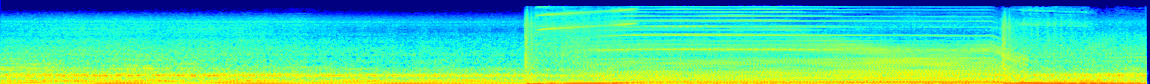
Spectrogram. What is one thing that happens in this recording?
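A flying saucer's engine hums steadily.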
